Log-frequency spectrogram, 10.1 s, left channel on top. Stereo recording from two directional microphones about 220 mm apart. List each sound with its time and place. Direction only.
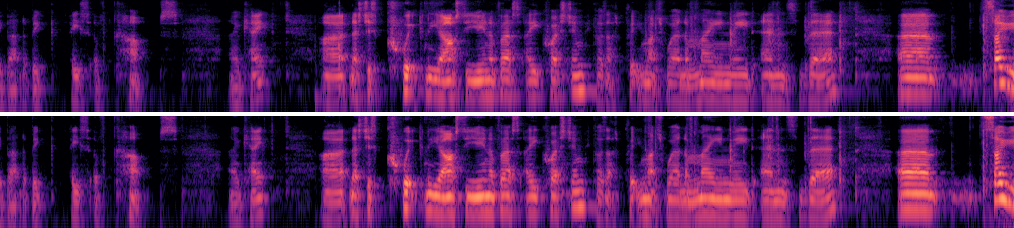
0.1 s speech: 50° right (ahead or behind)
